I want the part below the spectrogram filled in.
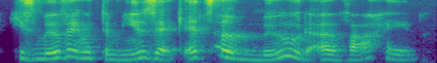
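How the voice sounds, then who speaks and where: A woman's voice: mid-range voice, normal speed, darkish tone. A woman reading out the stage directions of a comedy screenplay as scripted narration.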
